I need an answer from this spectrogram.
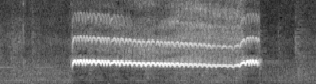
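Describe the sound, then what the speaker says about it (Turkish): A single sharp, high-pitched whistle blast, held steady for over a second, rising slightly just before it cuts off, loud and close. "düdüğümü düttürüyorum"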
